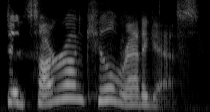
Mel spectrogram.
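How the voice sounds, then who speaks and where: A woman's voice: high voice, lively intonation, a little slow, a crowd in the background. A woman in a casual group discussion, asking curious questions. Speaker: panelist.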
